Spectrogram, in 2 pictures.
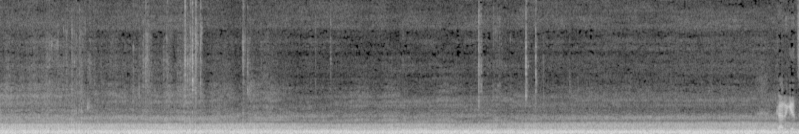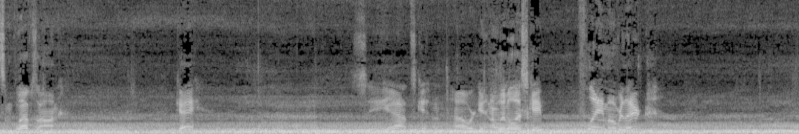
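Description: A gas burner roars loudly and steadily.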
